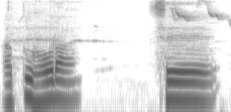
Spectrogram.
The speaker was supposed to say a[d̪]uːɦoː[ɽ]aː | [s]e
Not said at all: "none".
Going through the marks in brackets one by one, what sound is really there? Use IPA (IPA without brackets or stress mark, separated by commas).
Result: t̪, ɽ, s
